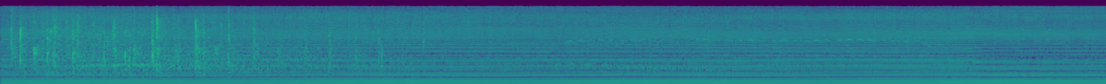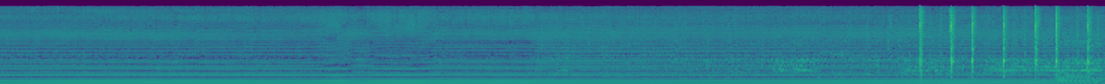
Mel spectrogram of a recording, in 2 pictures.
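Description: Steady low electrical mains hum with a stack of unchanging overtones, with a few faint clicks near the end.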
